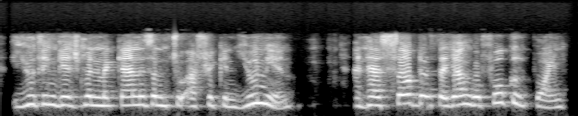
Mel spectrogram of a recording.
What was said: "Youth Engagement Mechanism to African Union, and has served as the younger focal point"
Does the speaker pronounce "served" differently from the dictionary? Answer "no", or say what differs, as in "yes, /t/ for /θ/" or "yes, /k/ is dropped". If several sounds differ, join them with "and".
no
